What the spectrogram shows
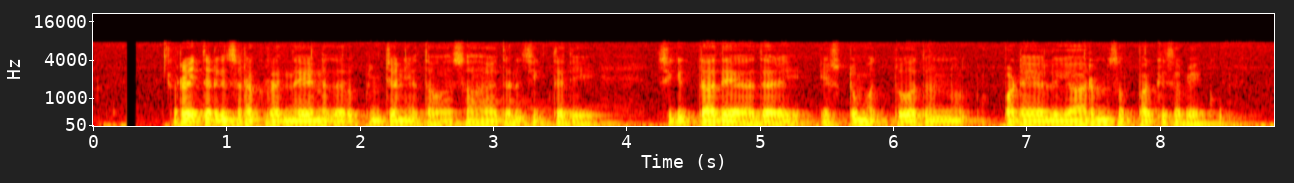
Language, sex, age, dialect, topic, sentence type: Kannada, male, 46-50, Coastal/Dakshin, agriculture, question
